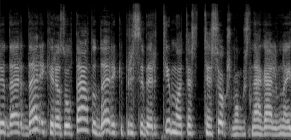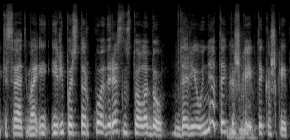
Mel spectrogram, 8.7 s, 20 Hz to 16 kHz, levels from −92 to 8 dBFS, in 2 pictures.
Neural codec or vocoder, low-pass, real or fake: vocoder, 44.1 kHz, 128 mel bands, Pupu-Vocoder; 14.4 kHz; fake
